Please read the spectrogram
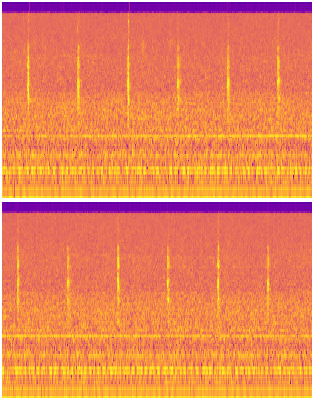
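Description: Faint clock ticking, one sharp tick each second, evenly spaced, over a low steady hum.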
